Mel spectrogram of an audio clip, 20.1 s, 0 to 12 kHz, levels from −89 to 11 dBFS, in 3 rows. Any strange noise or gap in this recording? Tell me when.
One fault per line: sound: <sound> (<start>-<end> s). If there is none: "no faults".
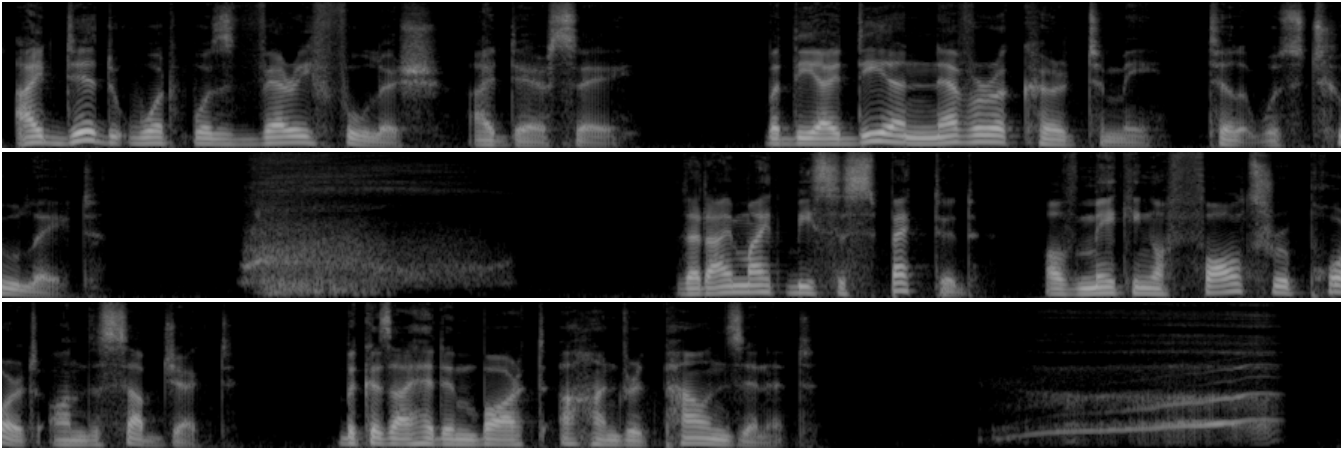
sound: sigh (7.9-9.3 s)
sound: breath (18.3-19.8 s)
